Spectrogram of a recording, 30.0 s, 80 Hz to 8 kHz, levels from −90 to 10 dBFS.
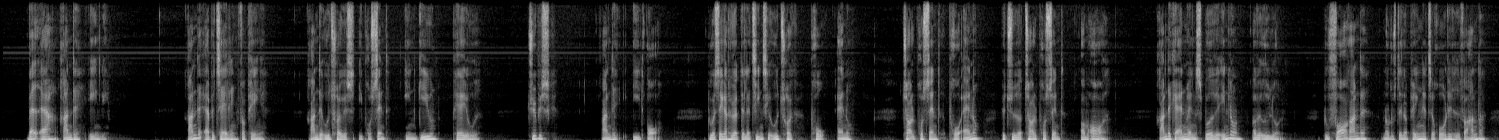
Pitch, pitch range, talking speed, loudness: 120 Hz, 100-140 Hz, 120 wpm, -19 LUFS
